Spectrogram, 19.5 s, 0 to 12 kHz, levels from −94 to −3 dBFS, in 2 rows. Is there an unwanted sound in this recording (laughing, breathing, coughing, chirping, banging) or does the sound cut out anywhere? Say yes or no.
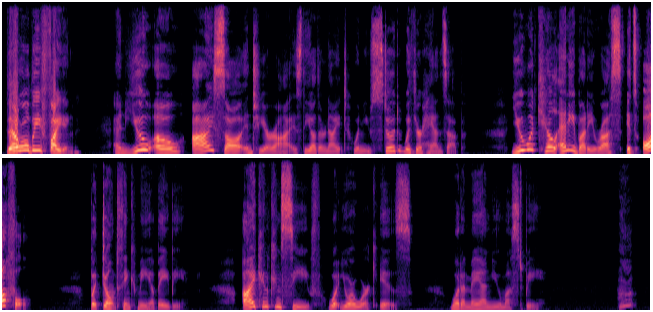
yes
